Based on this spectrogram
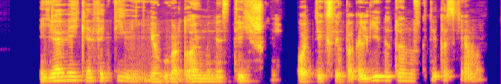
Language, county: Lithuanian, Kaunas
